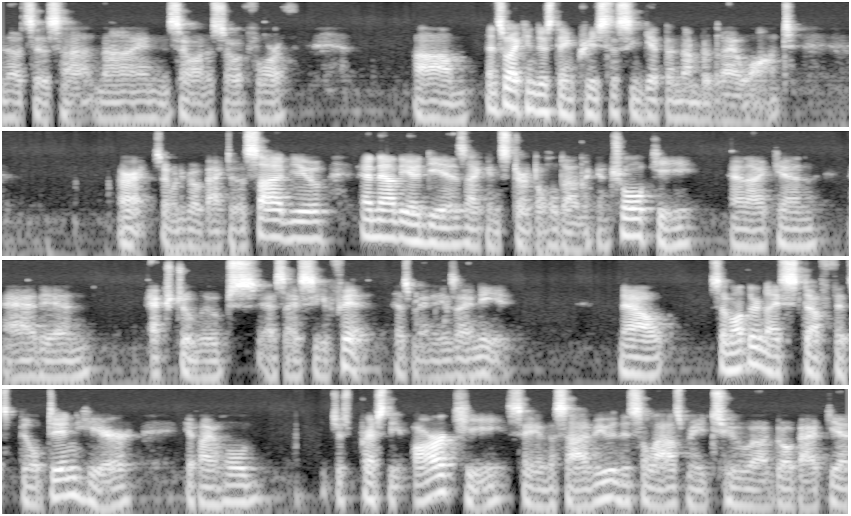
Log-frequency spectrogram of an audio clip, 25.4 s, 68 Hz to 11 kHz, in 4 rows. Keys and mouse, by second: 0.7 click, 1.8 click, 2.4-6.2 drag, 7.0 KP_3, 11.7 ctrl+click, 18.6 shift+middle click, 21.1 r.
